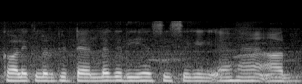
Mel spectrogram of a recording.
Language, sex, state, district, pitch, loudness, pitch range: Hindi, female, Haryana, Jhajjar, 170 Hz, -15 LUFS, 165-175 Hz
